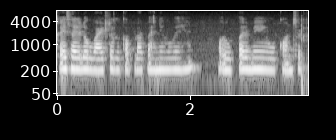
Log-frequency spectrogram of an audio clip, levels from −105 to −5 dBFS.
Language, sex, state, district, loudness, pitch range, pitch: Hindi, female, Chhattisgarh, Raipur, -18 LUFS, 210-225 Hz, 220 Hz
